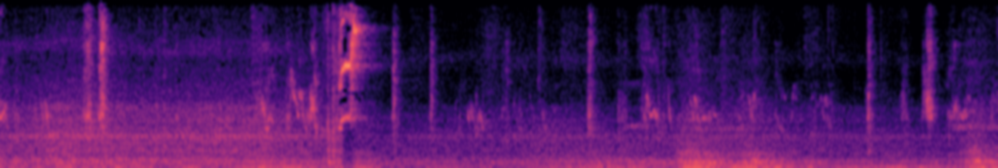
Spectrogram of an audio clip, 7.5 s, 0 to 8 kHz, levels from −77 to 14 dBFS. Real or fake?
real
